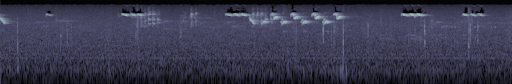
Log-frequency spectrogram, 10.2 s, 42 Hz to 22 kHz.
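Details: Japanese tit fledgling, one day out of the nest, still perched in a nearby tree in the morning and fed by a parent, 5 July 2013; thin high chirps and a rapid burst of sharp descending notes mid-clip.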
